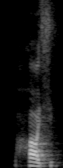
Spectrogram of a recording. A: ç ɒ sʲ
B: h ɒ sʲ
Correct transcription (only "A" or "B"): B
